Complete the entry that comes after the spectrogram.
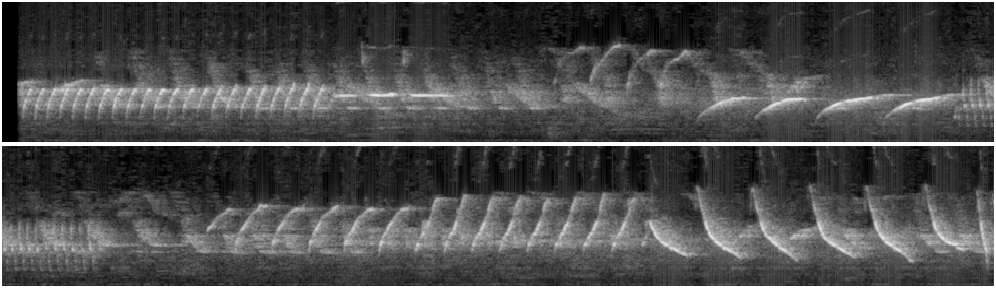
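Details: Spanish Timbrado canary singing: a loud, high trilled roll, then sweeping downslurred notes, a lower rattling passage, and fast repeated bright upslurred notes, with a faint low hum beneath.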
